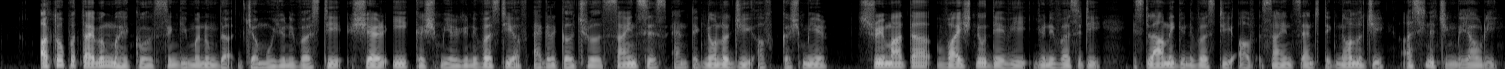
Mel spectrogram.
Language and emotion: Manipuri, neutral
